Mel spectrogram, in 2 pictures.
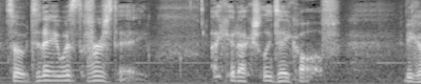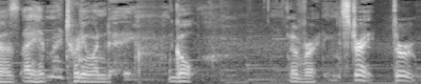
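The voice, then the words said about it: Hoarse, nearly lost voice. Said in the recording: “My voice is still gone... my voice is still completely gone. Still have a little bit of cough”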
